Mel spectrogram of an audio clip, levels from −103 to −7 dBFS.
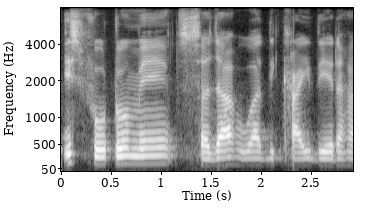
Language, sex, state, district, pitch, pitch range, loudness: Hindi, male, Arunachal Pradesh, Lower Dibang Valley, 130 Hz, 120-140 Hz, -16 LUFS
